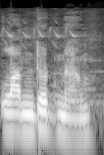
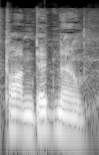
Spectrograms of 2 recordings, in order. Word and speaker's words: Llandudno: I've been calling him St Tudno for ages, but it's actually pronounced St Tudno. Just like it's not Llandudno, it's Llandudno.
